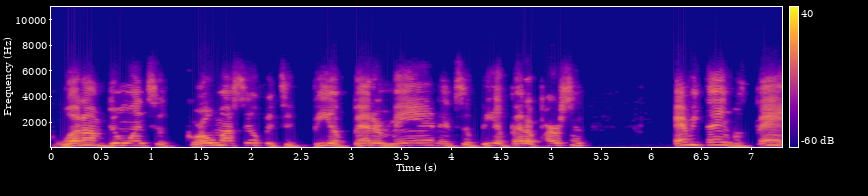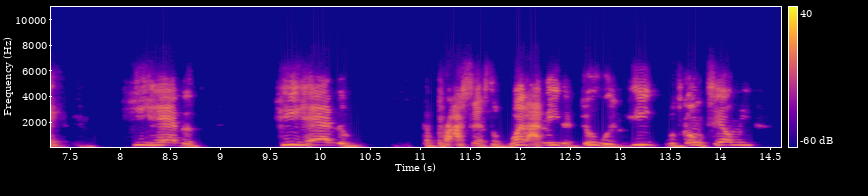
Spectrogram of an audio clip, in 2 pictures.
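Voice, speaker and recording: Music plays in the background as a man speaks at a high pitch. His intonation is lively and his pace fairly slow. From Louisville, Kentucky. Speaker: YouTuber. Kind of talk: casual chat.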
